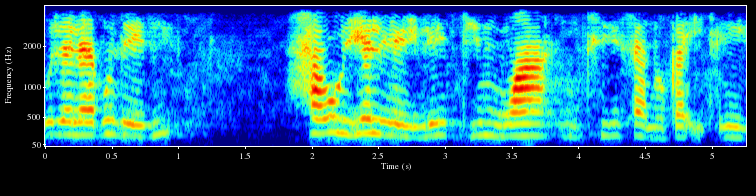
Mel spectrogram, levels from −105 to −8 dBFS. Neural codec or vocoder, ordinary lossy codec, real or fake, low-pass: codec, 16 kHz, 4 kbps, FreqCodec, larger model; none; fake; 3.6 kHz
